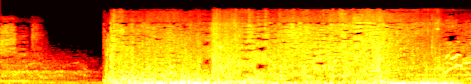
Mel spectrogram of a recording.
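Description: A vehicle smashes through a wall with a loud crash.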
